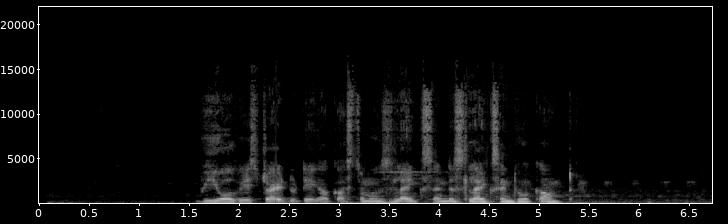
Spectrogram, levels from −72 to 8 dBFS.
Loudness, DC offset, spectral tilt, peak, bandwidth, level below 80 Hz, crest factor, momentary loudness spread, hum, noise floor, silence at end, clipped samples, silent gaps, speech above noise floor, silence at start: -24 LUFS; under 0.1%; -5 dB/octave; -8 dBFS; 16 kHz; -54 dBFS; 18 dB; 8 LU; none; -62 dBFS; 0.25 s; under 0.1%; none; 39 dB; 1.6 s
